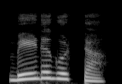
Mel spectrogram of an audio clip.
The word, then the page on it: ಬೇಡಗೊಟ್ಟ: bēḍagoṭṭa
